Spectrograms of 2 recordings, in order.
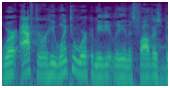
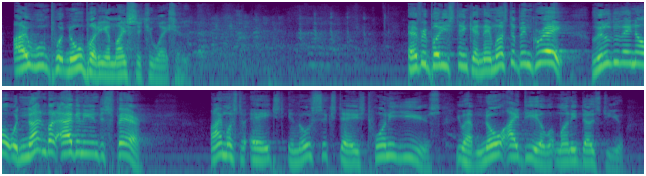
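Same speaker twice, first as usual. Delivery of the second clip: best put-on South Philly accent, loud and high; 7 semitones higher, 8 dB louder than usual. Quoting an unemployed longshoreman's answer about being rich for days: [name]'s South Philly accent. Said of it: "in my best South Philly accent".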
